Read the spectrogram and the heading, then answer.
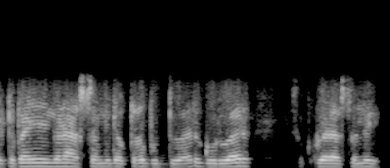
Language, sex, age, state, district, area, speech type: Odia, male, 30-45, Odisha, Kendujhar, urban, conversation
